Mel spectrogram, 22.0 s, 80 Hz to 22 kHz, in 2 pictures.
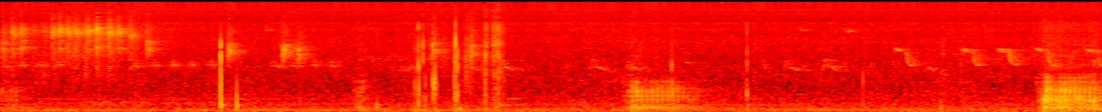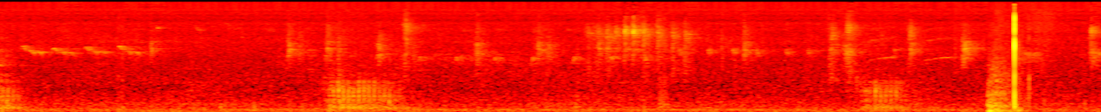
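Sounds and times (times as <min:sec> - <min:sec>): small bird chirping: 0:00.0 - 0:05.2, 0:13.8 - 0:22.0
horse snoring: 0:06.2 - 0:07.0.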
